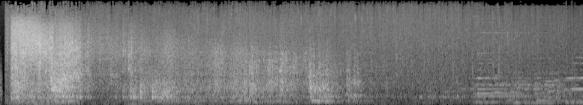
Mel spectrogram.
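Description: A loud rumbling thunderclap opens over steady, hissing rainfall, followed by further rolling booms as the downpour continues; near the end a soft tonal hum rises beneath the rain.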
